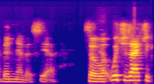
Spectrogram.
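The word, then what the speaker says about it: Ben Nevis: How do you How do you pronounce it? I do. You say Ben Neas. Nevice. Nevice. Nevice. Nevice. Okay. Thank you. Yeah. Ben Nevice.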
